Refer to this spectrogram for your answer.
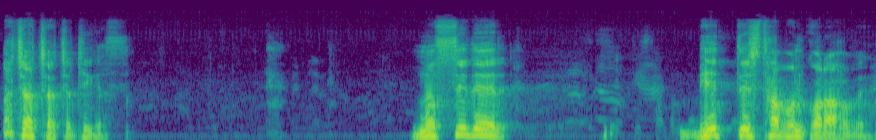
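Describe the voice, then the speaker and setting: A man's voice: medium pitch, very animated, a little slow, a little mellow, husky. A man, preaching a waz sermon to a crowd, acting out dialogues and calling for the crowd to answer. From Bangladesh. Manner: dramatic storytelling, acting out dialogues, calling for audience responses.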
